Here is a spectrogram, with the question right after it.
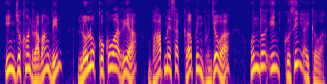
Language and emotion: Santali, happy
